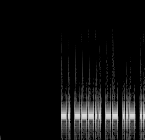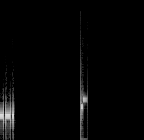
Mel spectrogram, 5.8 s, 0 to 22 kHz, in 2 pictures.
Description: Morse code, heard as a keyed tone, about 36 wpm, 700 Hz. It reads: N8MUP
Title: USA Call Signs - 5 Characters - 2x Character Spacing - 35wpm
